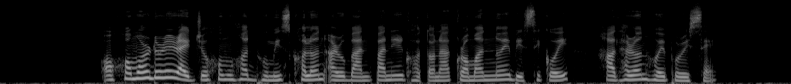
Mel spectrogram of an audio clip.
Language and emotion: Assamese, neutral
